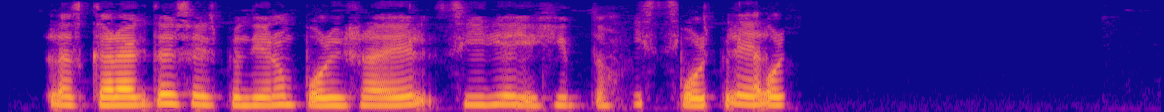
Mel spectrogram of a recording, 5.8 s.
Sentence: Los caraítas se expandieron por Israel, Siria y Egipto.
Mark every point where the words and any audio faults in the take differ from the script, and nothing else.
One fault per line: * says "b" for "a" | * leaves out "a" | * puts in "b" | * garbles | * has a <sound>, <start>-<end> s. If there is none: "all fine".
* garbles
